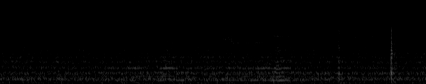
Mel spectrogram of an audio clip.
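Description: Very quiet woodland ambience with the faint buzz of a flying insect wavering from about halfway in, and a couple of light ticks near the end.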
